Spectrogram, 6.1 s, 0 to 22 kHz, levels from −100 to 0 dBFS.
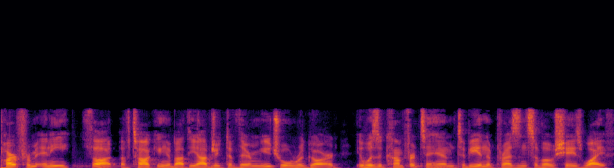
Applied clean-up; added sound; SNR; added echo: neural separator model SepFormer DNS4.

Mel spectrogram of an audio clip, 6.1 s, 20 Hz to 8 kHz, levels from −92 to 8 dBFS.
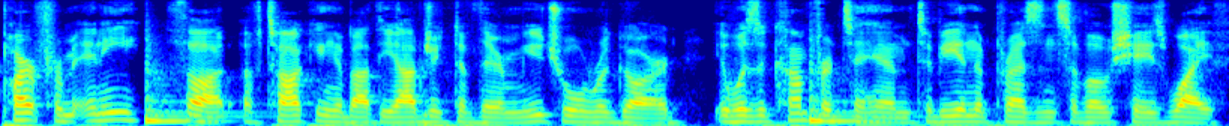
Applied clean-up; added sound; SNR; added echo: none; Snare drum; 10 dB; none.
